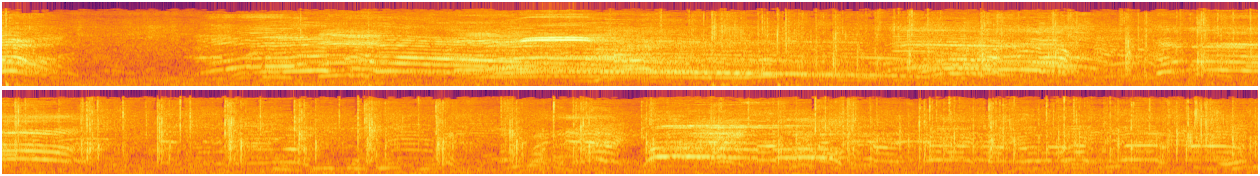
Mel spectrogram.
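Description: A crowd outdoors cheers and shouts loudly.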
